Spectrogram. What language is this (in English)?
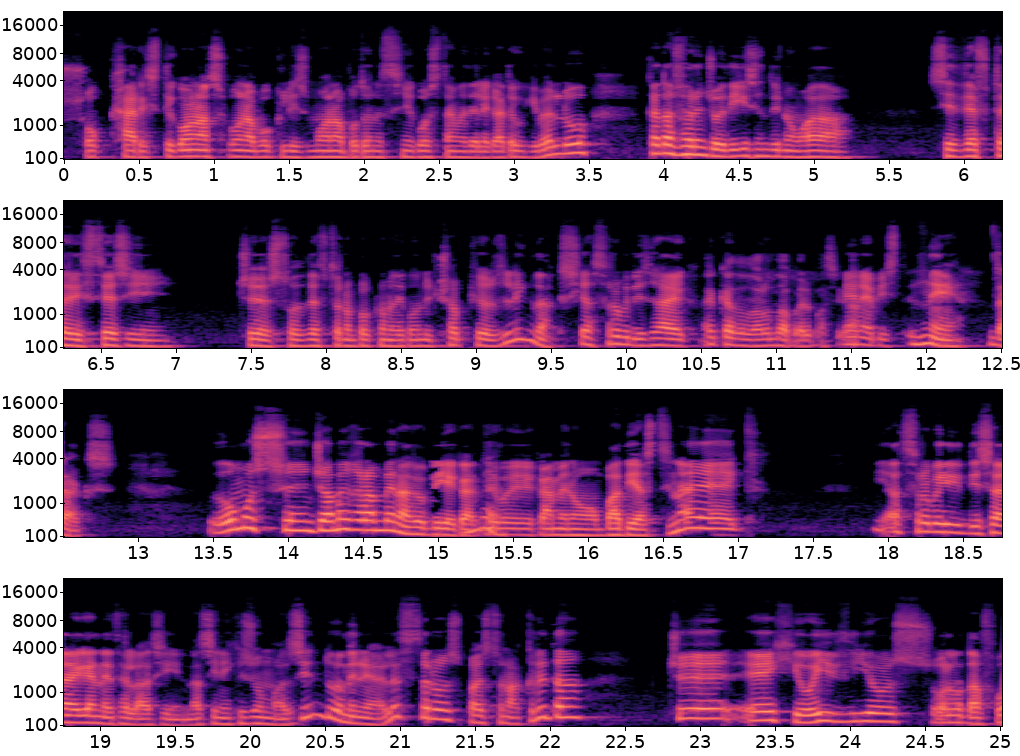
Greek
